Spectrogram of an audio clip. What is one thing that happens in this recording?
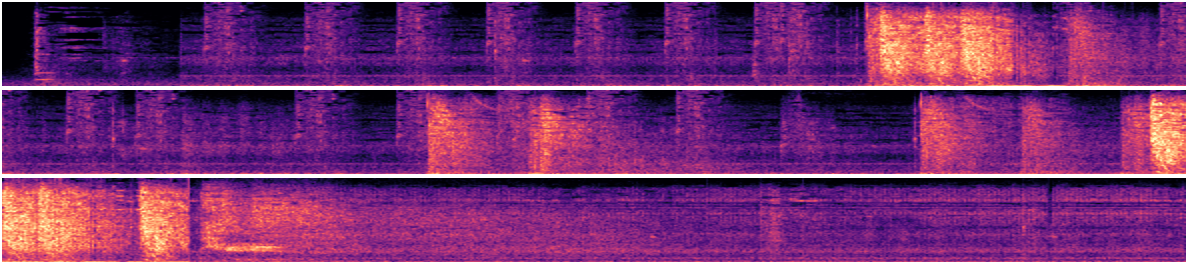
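A large walking machine rumbles with a low, steady hum.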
